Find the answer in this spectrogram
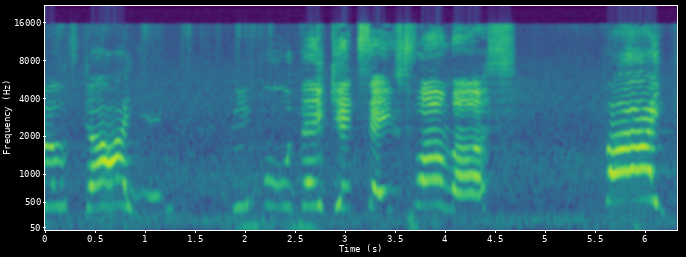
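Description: A young child singing wordlessly in short phrases with a wavering, warbling pitch, with brief pauses between them.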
